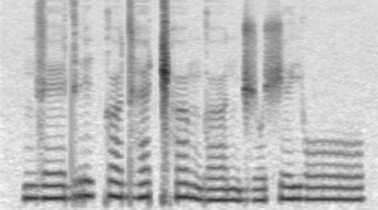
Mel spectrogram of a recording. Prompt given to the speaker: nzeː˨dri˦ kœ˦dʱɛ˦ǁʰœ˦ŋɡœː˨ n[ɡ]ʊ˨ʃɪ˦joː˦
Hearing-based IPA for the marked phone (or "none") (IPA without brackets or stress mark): d͡ʒ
